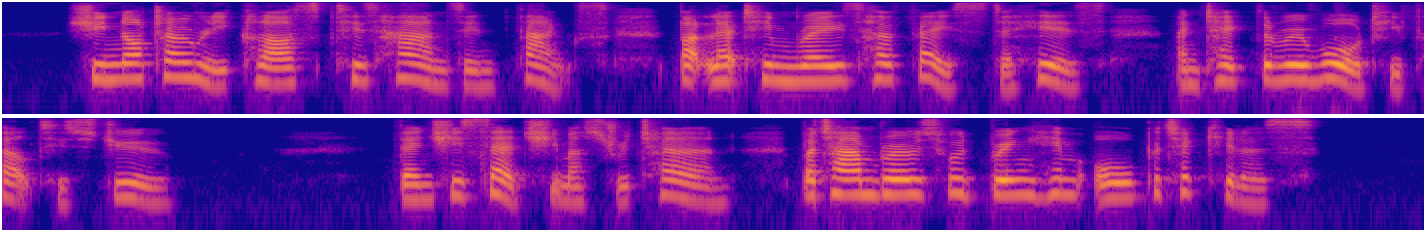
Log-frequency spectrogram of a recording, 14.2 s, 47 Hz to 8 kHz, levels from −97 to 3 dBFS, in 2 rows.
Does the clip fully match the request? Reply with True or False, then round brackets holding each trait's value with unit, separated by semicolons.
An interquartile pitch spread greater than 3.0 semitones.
True (3.9 semitones)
